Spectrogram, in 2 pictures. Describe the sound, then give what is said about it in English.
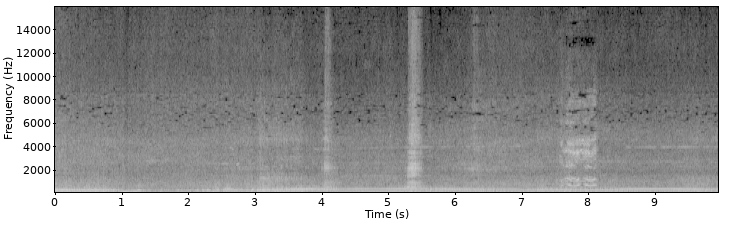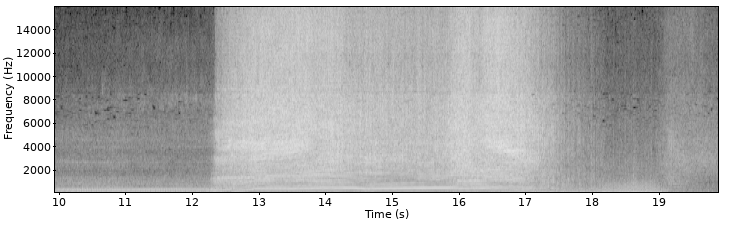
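A street car's engine idles with a steady low rumble, then roars loudly as it revs and accelerates hard in a street race against another car in Arizona, rising harmonics sweeping upward through gear changes, dominant before easing off near the end. “Called the dude out. Gapped the shit out of him, respectfully.”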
